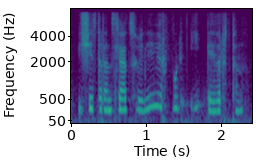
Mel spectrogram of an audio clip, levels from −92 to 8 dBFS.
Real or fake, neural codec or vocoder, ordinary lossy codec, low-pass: fake; codec, 16 kHz, about 1 kbps, DyCAST, with the encoder's durations; MP3, 64 kbps; 7.2 kHz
